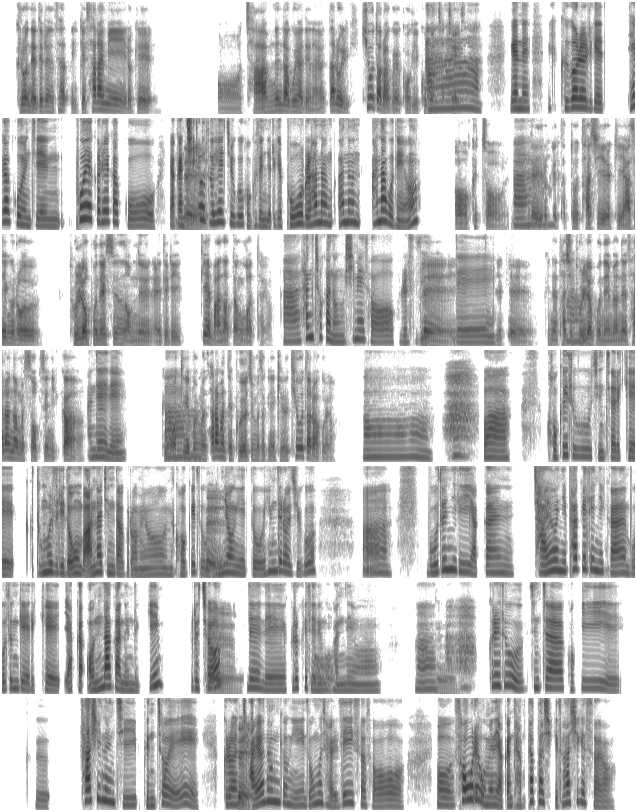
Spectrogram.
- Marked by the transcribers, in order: other background noise; tapping; gasp
- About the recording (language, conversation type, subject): Korean, podcast, 자연이 위로가 됐던 순간을 들려주실래요?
